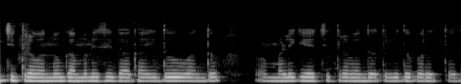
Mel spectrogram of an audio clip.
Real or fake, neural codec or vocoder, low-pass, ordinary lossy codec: real; none; 7.2 kHz; none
